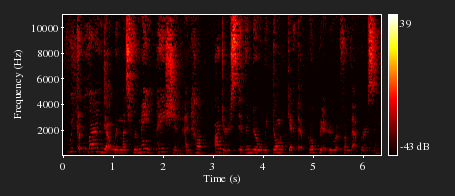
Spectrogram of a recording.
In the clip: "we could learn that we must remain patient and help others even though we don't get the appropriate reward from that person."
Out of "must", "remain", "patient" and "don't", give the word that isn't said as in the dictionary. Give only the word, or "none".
none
